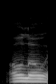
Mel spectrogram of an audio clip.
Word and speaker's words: Olo: an overview of what Olo is I hope I'm pronouncing it correctly L yeah that's right ol it's it's actually a Finnish word meaning feeling and being so we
